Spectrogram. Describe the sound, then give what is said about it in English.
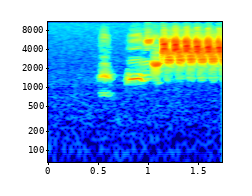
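A male red-winged blackbird sings: a short clipped note and a rising gurgle, then a loud, buzzy, rapidly pulsing trill that carries to the end, with no voices. “A male red-winged blackbird, they're among the earliest birds to set up territories.”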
